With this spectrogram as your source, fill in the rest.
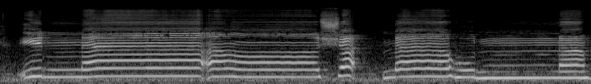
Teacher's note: نون کو سختی سے جماؤں کے ساتھ پڑھنا ہے، غنہ کرنا ہے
